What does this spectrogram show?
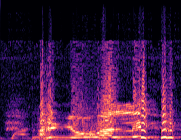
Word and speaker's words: Ayewale: Did I pronounce that name right? Ayewale.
